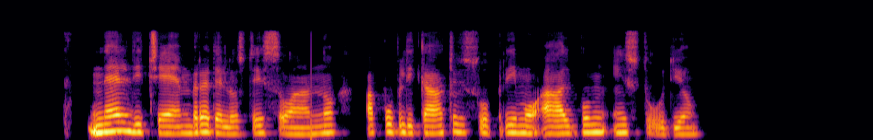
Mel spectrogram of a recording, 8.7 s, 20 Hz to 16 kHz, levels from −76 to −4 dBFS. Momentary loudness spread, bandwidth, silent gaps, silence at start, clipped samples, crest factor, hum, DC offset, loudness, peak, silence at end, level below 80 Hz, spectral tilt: 10 LU; 7.8 kHz; 3.53-3.66 s; 0.9 s; under 0.1%; 16 dB; none; under 0.1%; -16 LUFS; 0 dBFS; 1.75 s; -56 dBFS; -7 dB/octave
